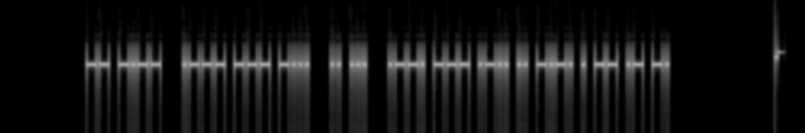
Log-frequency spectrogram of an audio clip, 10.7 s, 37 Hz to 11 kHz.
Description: Morse code, heard as a keyed tone, about 28 wpm, 700 Hz. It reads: MY JOB IS POLICEMAN
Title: Common QSO Phrases Encore 28wpm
